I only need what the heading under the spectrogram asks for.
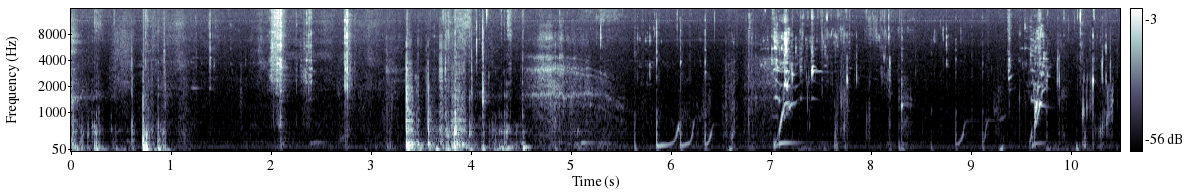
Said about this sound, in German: Ähm, ja bevor ich jetzt hier anfange, werde ich nochmal einen Schluck Wasser zu mir nehmen, ähm, damit ich hier auch schön im Redefluss sein kann.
